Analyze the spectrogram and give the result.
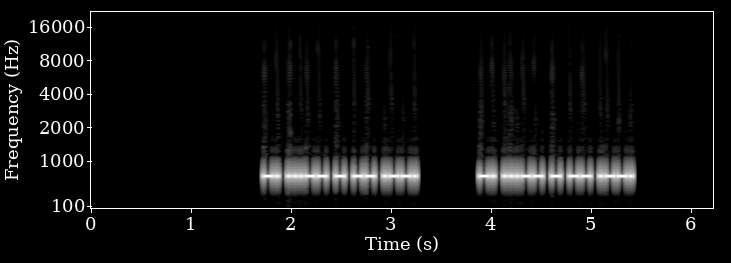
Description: Morse code, heard as a keyed tone, about 40 wpm, 700 Hz. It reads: N3TMP N3TMP
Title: USA Call Signs - 5 Characters - Repeated 2x - 40wpm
